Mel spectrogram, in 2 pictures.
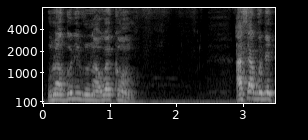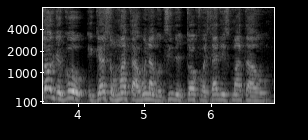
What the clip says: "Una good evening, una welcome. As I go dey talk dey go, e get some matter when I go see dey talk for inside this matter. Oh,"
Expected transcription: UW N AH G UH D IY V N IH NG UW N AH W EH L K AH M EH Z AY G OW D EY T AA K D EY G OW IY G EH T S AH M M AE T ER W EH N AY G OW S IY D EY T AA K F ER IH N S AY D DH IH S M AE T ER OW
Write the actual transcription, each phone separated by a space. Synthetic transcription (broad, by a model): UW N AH G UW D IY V IH UW N AH W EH K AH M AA S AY G OW D EY T AA K D EY G OW IY G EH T S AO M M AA T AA W EH N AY G OW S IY D EY T AA K F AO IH S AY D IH S M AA T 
